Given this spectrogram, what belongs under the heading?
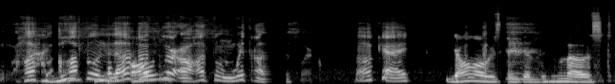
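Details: Adult man with stuttering since childhood, which mostly went away, returned during military service and still recurs; gets caught on words starting with "St"; stuttering.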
